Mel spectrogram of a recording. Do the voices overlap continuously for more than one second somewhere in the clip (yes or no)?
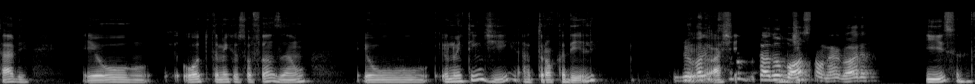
yes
